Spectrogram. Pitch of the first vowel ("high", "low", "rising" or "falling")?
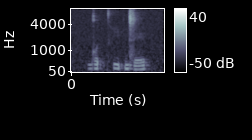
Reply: high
